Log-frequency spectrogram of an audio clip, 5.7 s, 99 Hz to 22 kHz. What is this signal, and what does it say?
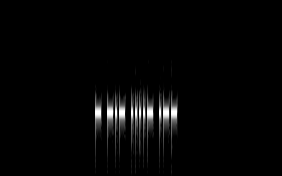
Morse code, heard as a keyed tone, about 31 wpm, 700 Hz. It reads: TK4W
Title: DXCC-100 Call Signs - 4 Characters - Repeated 3x - 30wpm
